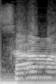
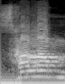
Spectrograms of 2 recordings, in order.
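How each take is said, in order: The two takes are said the same way.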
